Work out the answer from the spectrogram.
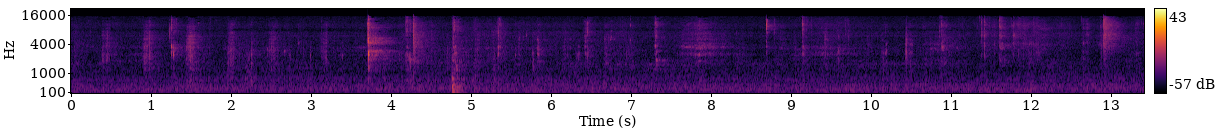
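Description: Close-up mouth sounds of a person chewing and biting into a soft chicken tortilla wrap: faint, wet chewing with scattered small clicks and two louder clicks about four and five seconds in.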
